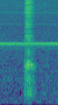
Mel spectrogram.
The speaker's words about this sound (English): The crickets are angry.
